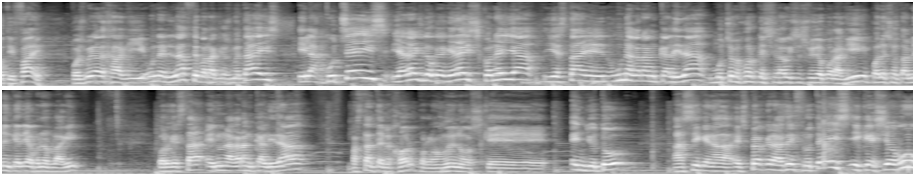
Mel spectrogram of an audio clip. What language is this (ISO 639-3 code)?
spa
